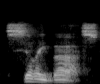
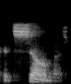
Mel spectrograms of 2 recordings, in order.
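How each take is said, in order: First: "silly bus" said as two words, silly plus bus; mispronounced syllabus. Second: "syllabus" said as one word, SIL-la-bus; correct pronunciation. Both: Retold or imitated.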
